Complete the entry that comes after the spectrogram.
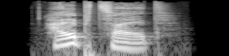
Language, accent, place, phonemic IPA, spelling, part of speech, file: German, Germany, Berlin, /ˈhalpˌtsaɪ̯t/, Halbzeit, noun, De-Halbzeit.ogg
- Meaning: 1. half (one of two equally long periods of a match) 2. half time (the interval between these periods)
